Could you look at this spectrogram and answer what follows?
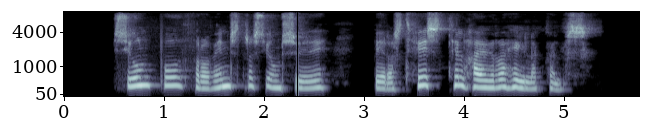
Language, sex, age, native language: Icelandic, female, 30-39, Icelandic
